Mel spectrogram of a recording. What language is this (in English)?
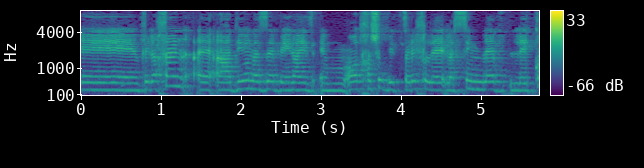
Hebrew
